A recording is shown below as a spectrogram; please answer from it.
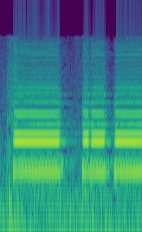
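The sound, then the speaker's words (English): A car horn honks three times: a long blast, then two shorter ones. Each is loud, with a steady pitch and a brassy tone. “It doesn't react to the honking.”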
